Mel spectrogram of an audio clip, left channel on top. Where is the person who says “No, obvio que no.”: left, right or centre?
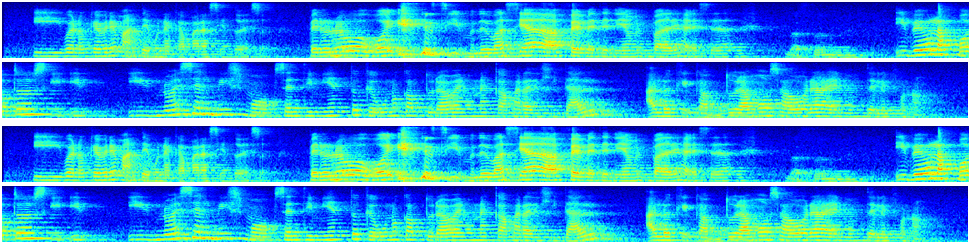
Left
